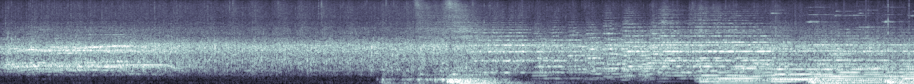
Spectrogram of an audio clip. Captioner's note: applause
